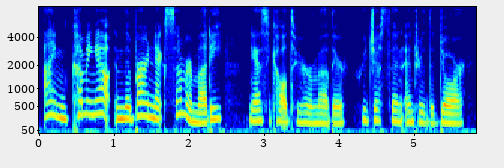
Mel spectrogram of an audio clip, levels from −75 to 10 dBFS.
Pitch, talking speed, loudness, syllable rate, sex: 220 Hz, 205 wpm, -21 LUFS, 5.5 syllables/s, female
